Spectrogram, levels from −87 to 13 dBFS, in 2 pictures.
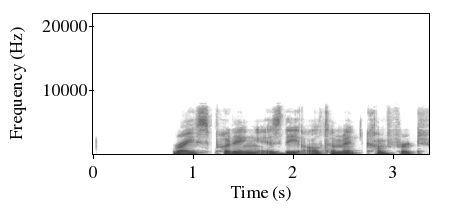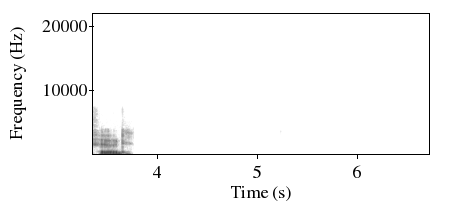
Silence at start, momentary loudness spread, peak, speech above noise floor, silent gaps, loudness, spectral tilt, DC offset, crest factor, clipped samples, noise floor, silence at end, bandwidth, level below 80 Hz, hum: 0.8 s; 5 LU; -4 dBFS; 67 dB; none; -21 LUFS; -6.5 dB/octave; under 0.1%; 20 dB; under 0.1%; -87 dBFS; 3 s; 7.8 kHz; -50 dBFS; none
